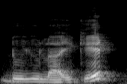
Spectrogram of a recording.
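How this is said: The word 'it' is stressed. "In sentence number four, it is pronounced loudly"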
